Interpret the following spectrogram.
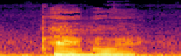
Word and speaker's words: Kamala: We were taught to pronounce our letters, so it'd be like Kamala would be K-A-H, Mala, M-A-H-L-A-H, I think, Kamala, so that's Kamala to us, so.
